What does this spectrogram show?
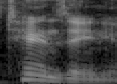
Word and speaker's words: Tanzania: It's Tanzania. I'll remember how to spell it and talk about it in the game.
